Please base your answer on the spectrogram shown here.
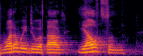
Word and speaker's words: Yeltsin: And what he wanted to know was, what do we do about Yeltsin? But he always pronounced it Yelston, like Elston Howard.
